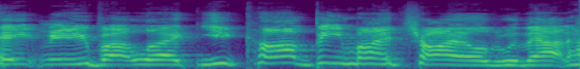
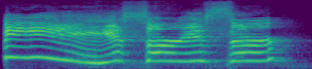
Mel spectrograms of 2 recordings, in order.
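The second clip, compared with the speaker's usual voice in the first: high squeaky yes sir; lightly squeaked obedient yes sir; squeaky avatar voice; 8 semitones higher than usual. Acted. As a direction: squeak it like an eager little servant. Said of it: "she's meant to be squeaking".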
